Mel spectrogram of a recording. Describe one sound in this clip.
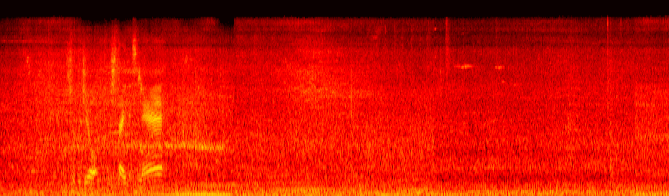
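Motorbike and car engines hum along a busy street.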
